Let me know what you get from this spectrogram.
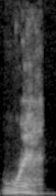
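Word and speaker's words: Gwin: a california senator and i've seen his name spelled both g-w-i-n-n and g-w-i-n-n but we'll pronounce it gwen um convinces william russell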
